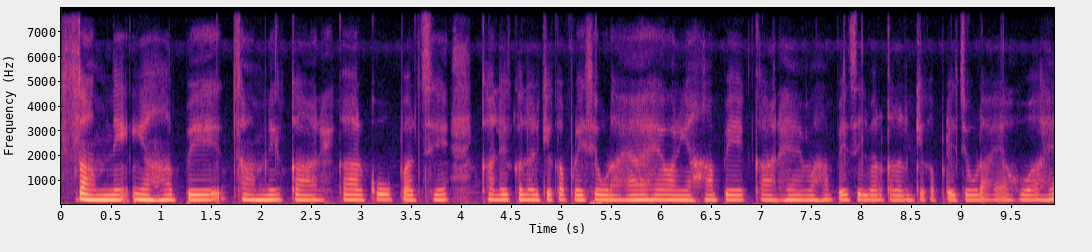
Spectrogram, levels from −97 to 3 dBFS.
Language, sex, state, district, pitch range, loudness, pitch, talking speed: Hindi, female, Bihar, West Champaran, 200-210 Hz, -20 LUFS, 200 Hz, 200 wpm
